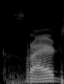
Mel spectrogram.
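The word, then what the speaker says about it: Freud: इसी को थोड़ा सा जैसे होता क्या है फ्राइड सिगमंड फ्राइट एक बहुत बड़ा साइकोलॉजिस्ट है सिगमंड फ्रा फ्राइड फ्राइड फ्राइड स्पेलिंग देखना फ्राइड की स्पेलिंग क्या होगा क्या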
